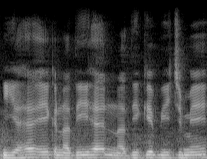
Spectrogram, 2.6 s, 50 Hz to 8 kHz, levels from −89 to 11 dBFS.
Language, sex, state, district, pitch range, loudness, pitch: Hindi, male, Punjab, Fazilka, 130-140 Hz, -15 LUFS, 130 Hz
